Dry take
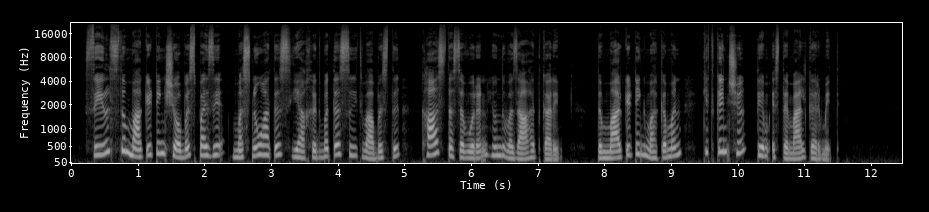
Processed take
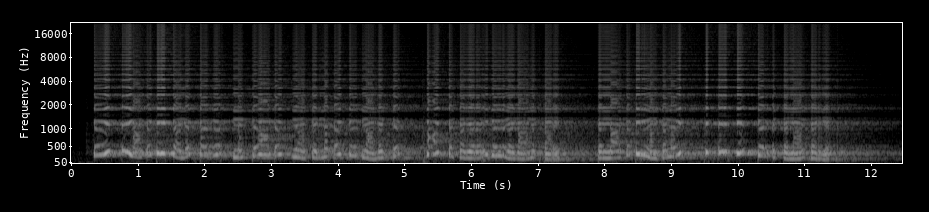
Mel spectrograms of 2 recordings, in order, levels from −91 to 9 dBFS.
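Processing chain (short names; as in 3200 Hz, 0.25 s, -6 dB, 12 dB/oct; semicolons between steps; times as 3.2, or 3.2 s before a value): comb 6.1 ms, depth 41%; compressor, threshold -37 dBFS, peak gain reduction 14.5 dB; vocal tract filter u; sample-rate reducer 1500 Hz, jitter 0%; plate-style reverb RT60 3.7 s, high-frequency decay 0.7×, DRR 7 dB; gain +9.5 dB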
